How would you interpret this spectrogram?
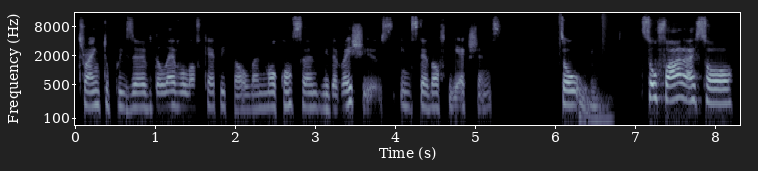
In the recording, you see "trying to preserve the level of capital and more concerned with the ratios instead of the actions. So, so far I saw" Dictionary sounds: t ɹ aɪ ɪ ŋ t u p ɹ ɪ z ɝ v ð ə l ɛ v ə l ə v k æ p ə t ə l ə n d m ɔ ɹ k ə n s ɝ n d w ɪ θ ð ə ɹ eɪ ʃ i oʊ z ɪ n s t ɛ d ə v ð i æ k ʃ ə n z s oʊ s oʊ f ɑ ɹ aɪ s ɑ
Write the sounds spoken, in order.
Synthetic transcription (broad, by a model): t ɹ aɪ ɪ ŋ t u p ɹ ɪ z ɝ v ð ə l ɛ v ə l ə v k æ p ə t ə l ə n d m ɔ ɹ k ə n s ɝ n d w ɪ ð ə ɹ eɪ ʃ i oʊ z ɪ n s t ɛ d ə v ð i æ k ʃ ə n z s oʊ s oʊ f ɑ ɹ aɪ s ɑ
